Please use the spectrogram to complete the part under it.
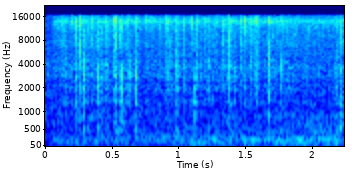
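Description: Eggs sizzling in a frying pan with sriracha sauce, a steady crackling hiss dotted with small pops that holds at an even level throughout.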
